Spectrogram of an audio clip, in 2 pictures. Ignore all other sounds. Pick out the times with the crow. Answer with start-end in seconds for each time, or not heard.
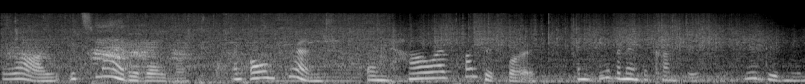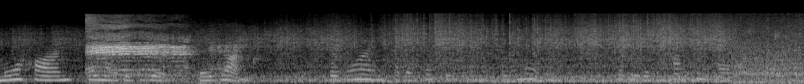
0.0-1.9.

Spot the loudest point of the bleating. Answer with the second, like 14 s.
9 s.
